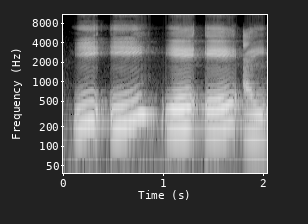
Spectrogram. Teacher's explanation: வாயை திறந்து நாக்கின் அடி ஓரம் மேல்வாயை வந்து பொருந்துவதால் பிறக்கும் எழுத்துக்கள் இதெல்லாம்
